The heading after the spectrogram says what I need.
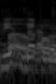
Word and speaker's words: Nepo: Nepo. Nepo, yeah. Nepo. Nepo, yeah. The guy who lost to Magnus last Yeah. time. And they're both just kind of choking and playing bad. Nepo choked so hard the last Well, you know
